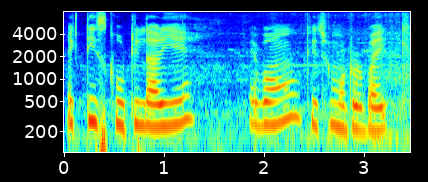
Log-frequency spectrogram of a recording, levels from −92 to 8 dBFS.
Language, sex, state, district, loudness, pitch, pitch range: Bengali, female, West Bengal, Cooch Behar, -16 LUFS, 245 Hz, 225-265 Hz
